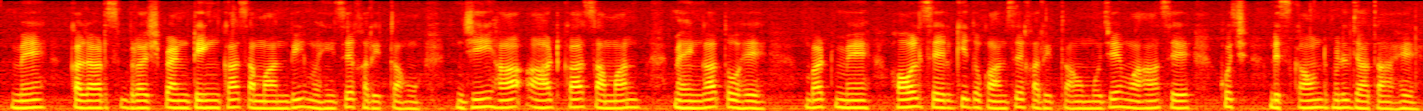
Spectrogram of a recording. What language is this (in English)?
Urdu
